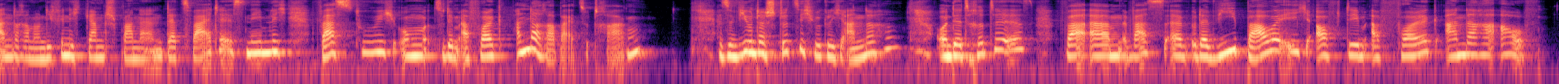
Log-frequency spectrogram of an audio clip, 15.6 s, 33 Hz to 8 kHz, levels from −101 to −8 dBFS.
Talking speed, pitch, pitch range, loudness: 155 wpm, 220 Hz, 205-270 Hz, -19 LUFS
